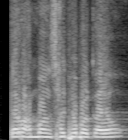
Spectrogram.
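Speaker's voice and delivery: normal talking voice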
